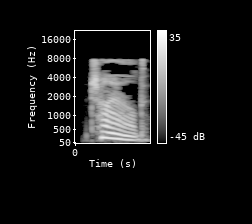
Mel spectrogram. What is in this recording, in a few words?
"Child", English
